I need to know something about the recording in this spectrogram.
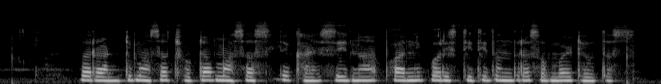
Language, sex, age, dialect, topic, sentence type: Marathi, male, 25-30, Northern Konkan, agriculture, statement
